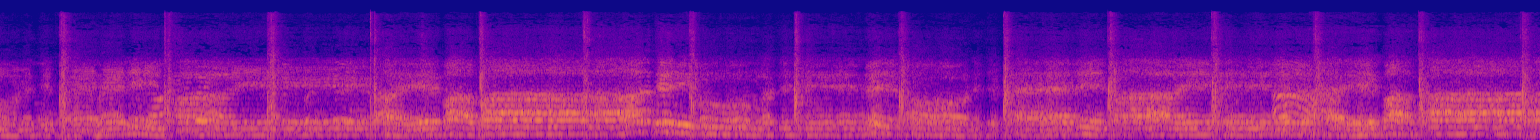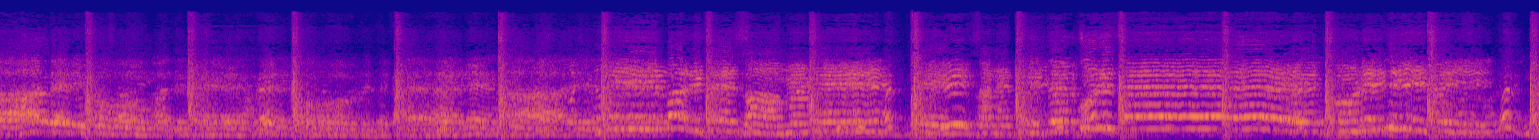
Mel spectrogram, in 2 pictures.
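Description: Male voices chanting a noha, a Shia mourning lament, in chorus, over a steady beat of sharp hand-slaps on bare chests (matam) at about one and a half a second.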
